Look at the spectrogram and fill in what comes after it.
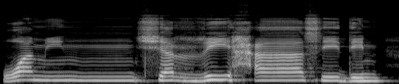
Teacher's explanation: ہا ہے یہاں پر، حلق سے اس کو اچھی طرح سے ادا کریں گے اور اس کو کھینچ کر ادا کریں گے کیونکہ اس کے ساتھ الف مدہ ہے۔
